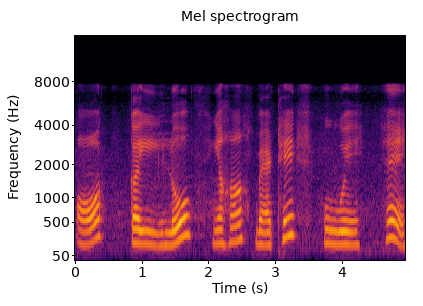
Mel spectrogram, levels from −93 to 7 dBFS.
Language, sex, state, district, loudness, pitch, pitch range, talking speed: Hindi, female, Madhya Pradesh, Dhar, -17 LUFS, 190 Hz, 180-250 Hz, 85 wpm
